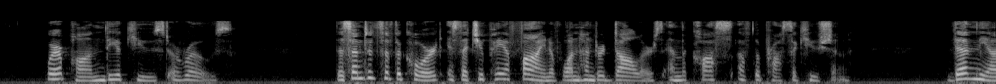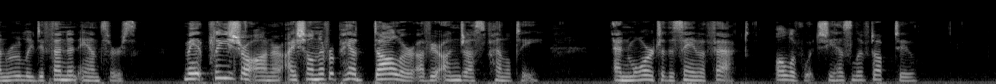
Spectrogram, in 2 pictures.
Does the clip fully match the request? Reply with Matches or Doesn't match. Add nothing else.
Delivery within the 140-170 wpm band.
Doesn't match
